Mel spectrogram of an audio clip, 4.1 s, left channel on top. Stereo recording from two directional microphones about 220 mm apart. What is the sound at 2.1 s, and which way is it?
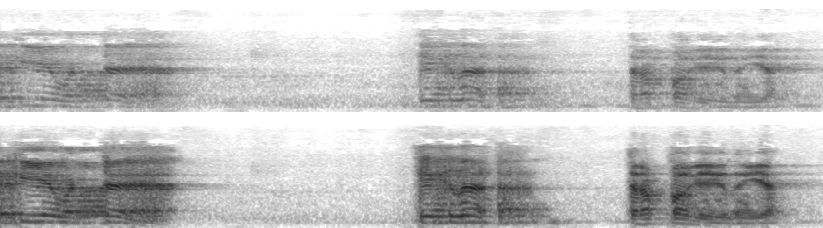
A man's voice, 45° right (ahead or behind).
